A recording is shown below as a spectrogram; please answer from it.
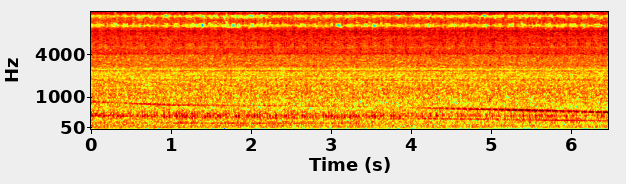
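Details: Chrysler Pentastar 3.6L V6 in a 2017 Dodge Ram 1500 regular cab (labelled 2016), with massive cranking noise on start; even idle with a loose, uneven rattle underneath and a faint slowly drifting tone, abnormal idle noise, cause not pinned down.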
